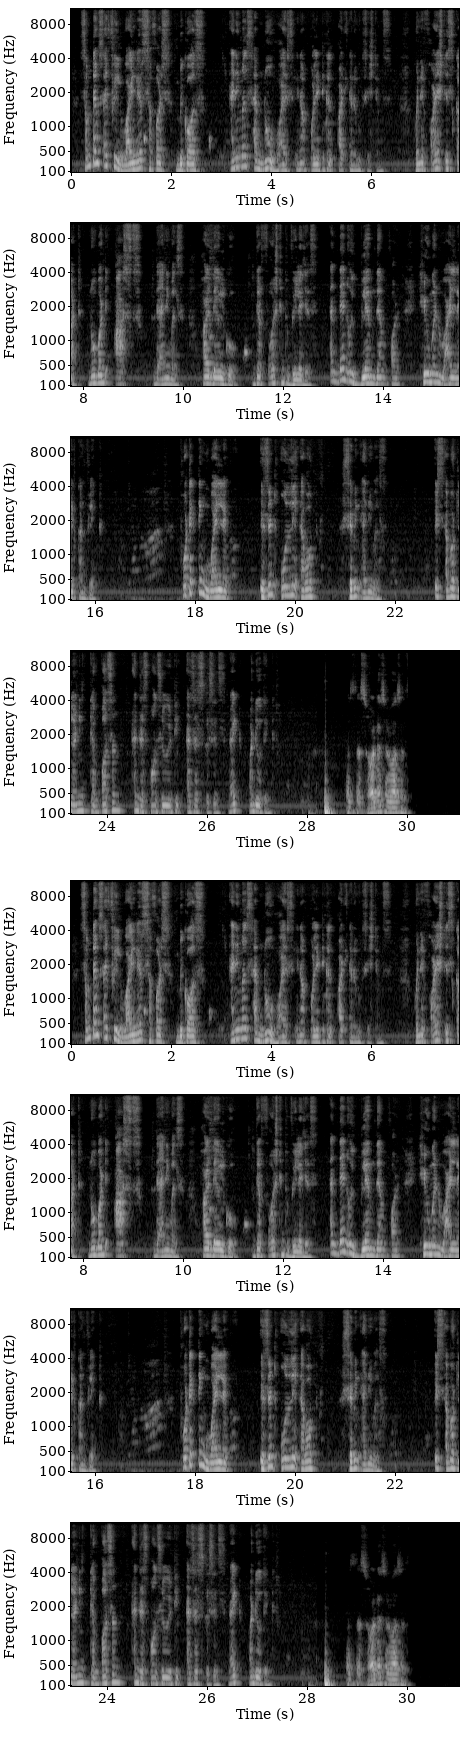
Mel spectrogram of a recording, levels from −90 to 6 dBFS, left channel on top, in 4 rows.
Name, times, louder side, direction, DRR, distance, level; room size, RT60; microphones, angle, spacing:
voice 1, 0.2-2.6 3.2-6.4 6.9-9.1 9.4-10.0 10.4-11.1 11.4-12.6 12.9-16.0 16.7-17.3 17.7-18.8 19.3-20.5 20.9-21.8 22.8-27.3, right 1 dB, 10° right, 0.7 m, -30 dB
voice 2, 28.3-30.0, left 1 dB, 30° left, 0.8 m, -26 dB
5.8 x 4.0 x 5.4 m
head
